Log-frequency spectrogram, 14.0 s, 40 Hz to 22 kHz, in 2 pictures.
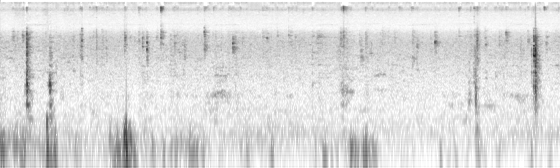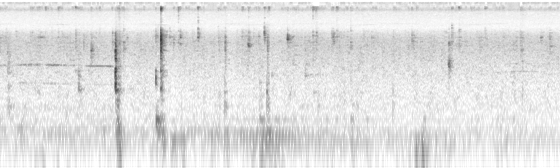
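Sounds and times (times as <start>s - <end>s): sharp clicks and knocks: 0.2s - 12.8s.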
